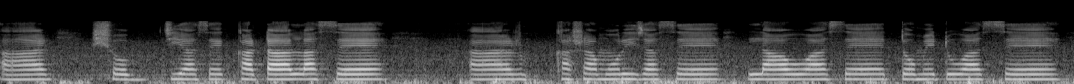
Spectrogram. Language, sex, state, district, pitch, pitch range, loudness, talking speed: Bengali, female, Tripura, West Tripura, 235 Hz, 235-240 Hz, -17 LUFS, 75 wpm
